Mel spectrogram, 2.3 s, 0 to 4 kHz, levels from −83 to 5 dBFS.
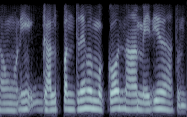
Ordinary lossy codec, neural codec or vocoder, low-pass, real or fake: none; vocoder, 22.05 kHz, 80 mel bands, Vocos; 3.6 kHz; fake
